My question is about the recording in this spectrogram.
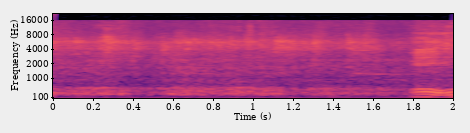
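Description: A bird cooing softly over a steady low electrical hum, with a man saying a single word near the end.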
